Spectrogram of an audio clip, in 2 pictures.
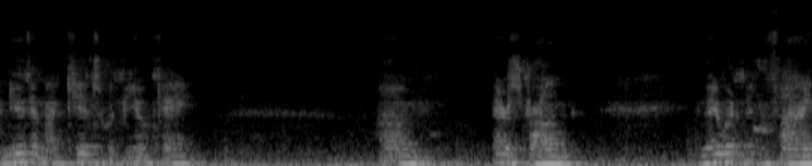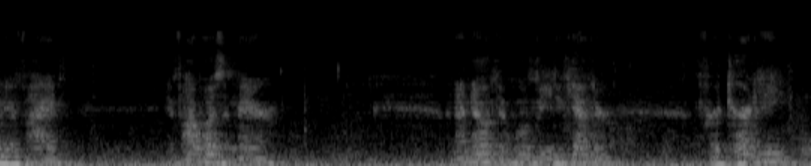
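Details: Adult woman after stroke with left vocal cord paralysis and one working cord; the cords do not seal, so she takes breaths while talking. She also has swallowing loss and left facial paralysis. Dysphonia from unilateral vocal cord paralysis.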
